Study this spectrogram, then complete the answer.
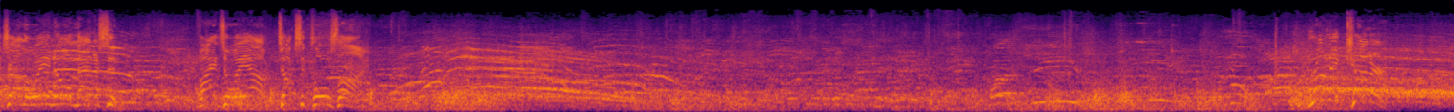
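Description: Bodies thud onto a wrestling mat.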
